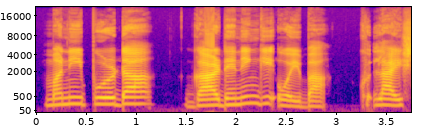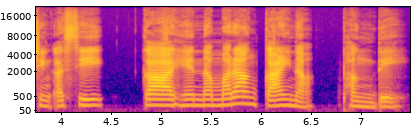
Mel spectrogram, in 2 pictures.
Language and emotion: Manipuri, neutral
